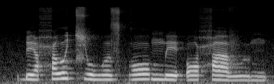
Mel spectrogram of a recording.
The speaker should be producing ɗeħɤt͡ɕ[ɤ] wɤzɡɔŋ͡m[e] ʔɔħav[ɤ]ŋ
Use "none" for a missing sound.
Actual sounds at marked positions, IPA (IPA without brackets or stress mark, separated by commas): o, e, ɯ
